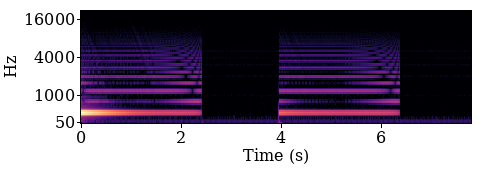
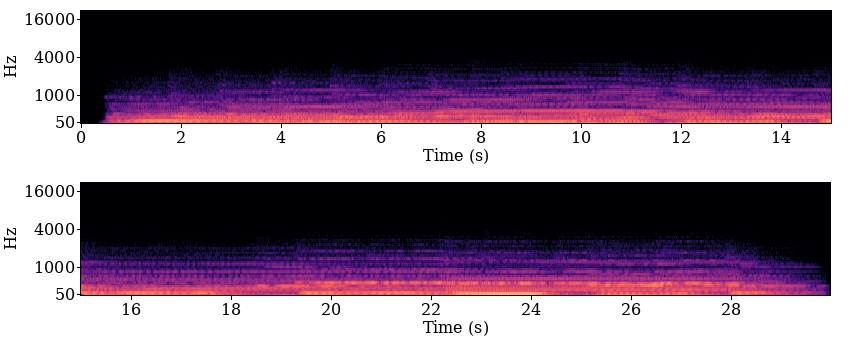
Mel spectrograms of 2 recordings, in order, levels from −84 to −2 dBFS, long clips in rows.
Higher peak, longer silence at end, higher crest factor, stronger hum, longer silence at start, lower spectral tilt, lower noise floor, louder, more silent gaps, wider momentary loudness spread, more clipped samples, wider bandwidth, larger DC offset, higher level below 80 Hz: first, 0 dBFS vs -10 dBFS; first, 3.25 s vs 0.15 s; first, 22 dB vs 16 dB; neither; second, 0 s vs 0.45 s; second, -5.5 dB/octave vs -12.5 dB/octave; first, -66 dBFS vs -48 dBFS; first, -18 LUFS vs -28 LUFS; neither; first, 23 LU vs 9 LU; neither; first, 6 kHz vs 2.7 kHz; neither; second, -70 dBFS vs -28 dBFS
